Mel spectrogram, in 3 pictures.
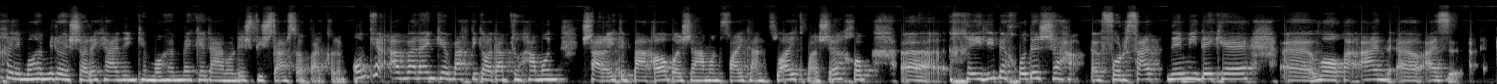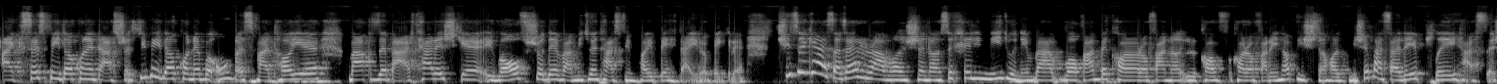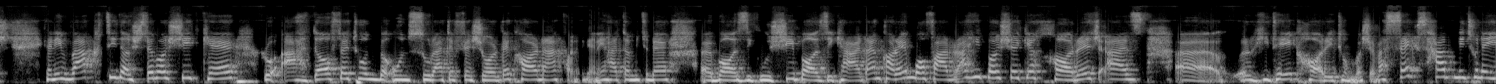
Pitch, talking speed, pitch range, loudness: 215 Hz, 145 wpm, 190-255 Hz, -21 LUFS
